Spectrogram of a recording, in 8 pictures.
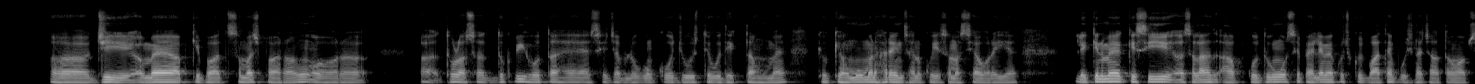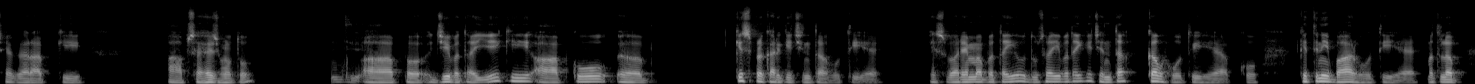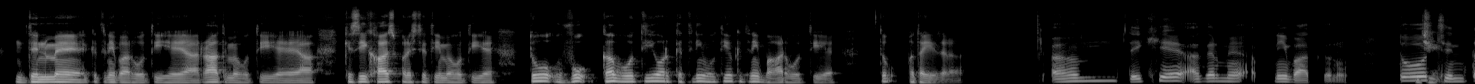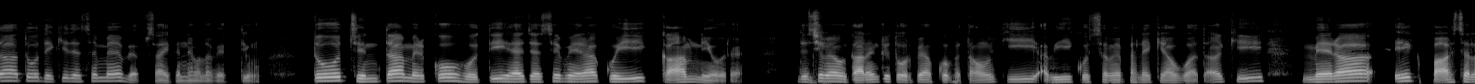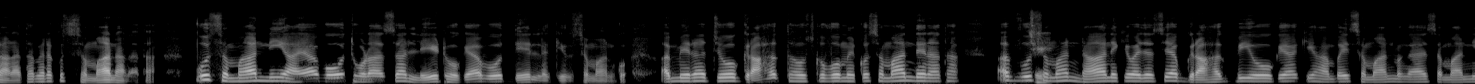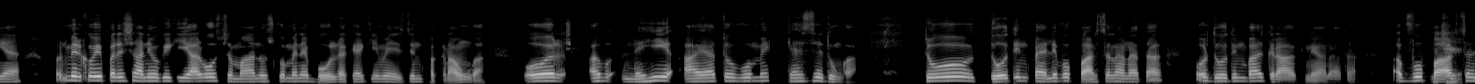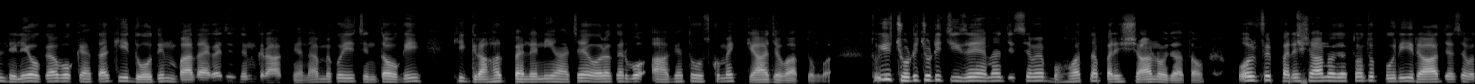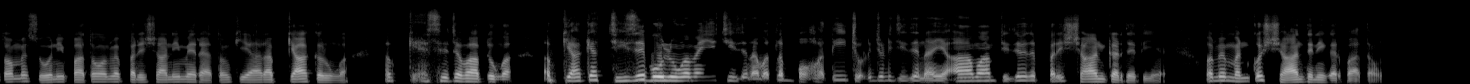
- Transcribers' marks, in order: tapping; in English: "पार्सल"; in English: "लेट"; in English: "पार्सल"; in English: "पार्सल डिले"
- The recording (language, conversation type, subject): Hindi, advice, बार-बार चिंता होने पर उसे शांत करने के तरीके क्या हैं?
